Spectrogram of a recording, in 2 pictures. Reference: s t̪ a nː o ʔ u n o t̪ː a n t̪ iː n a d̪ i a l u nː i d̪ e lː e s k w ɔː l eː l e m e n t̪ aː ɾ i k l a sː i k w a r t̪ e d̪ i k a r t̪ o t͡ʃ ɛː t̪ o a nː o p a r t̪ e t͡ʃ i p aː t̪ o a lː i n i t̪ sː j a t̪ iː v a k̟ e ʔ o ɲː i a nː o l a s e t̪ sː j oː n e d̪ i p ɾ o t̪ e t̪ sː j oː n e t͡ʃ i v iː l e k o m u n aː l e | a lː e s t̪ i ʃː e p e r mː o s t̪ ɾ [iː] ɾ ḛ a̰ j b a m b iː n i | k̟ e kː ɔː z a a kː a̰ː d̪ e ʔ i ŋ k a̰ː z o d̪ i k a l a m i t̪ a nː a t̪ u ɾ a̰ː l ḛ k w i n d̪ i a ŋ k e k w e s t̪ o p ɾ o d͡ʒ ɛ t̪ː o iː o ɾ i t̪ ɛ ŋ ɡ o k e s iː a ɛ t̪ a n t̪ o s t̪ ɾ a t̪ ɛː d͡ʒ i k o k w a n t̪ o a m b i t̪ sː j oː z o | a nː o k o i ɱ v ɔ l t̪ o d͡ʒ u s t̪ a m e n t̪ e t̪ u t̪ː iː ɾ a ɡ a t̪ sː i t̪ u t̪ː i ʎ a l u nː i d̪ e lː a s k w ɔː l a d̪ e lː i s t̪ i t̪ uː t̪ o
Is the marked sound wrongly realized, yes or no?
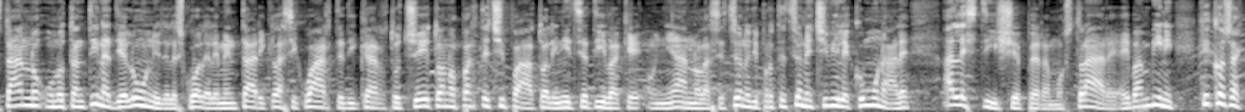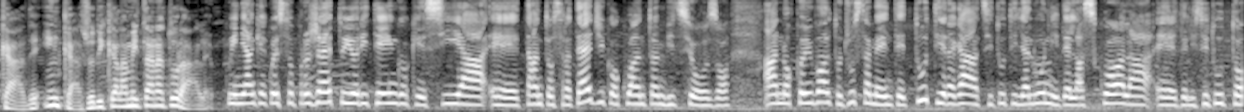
yes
